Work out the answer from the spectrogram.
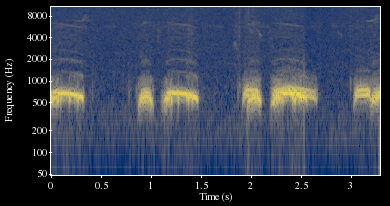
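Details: Spotted dove from Phrae, Thailand, said to have a small, fierce voice. It delivers a few warm, low coos as a clipped note followed by a drawn-out one, with silence between.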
